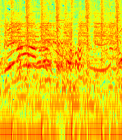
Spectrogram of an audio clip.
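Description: Excited children's voices, high chatter and calls overlapping, over music with a steady bass line and a beat about twice a second.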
